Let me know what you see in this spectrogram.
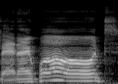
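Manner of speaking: mocking taunt, very high, very loud and drawn out. Chaos answers the leader's threat, taunting. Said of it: "Chaos taunted as a wicked smile spread".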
